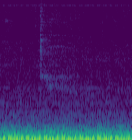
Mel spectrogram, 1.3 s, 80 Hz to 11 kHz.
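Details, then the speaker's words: 2003 Chevy Silverado 6.0L V8, tuned on 93 octane, idling after throttle body/TPS replacement and coolant bypass fix: low even burble, no hunting or surging; steady healthy idle. "I'm gonna let it idle for like 3-4 minutes, or a little while, maybe more, see how it runs."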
